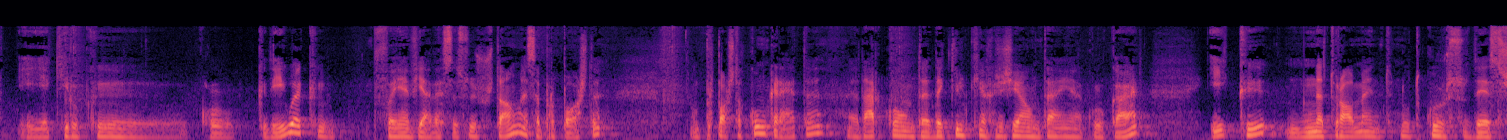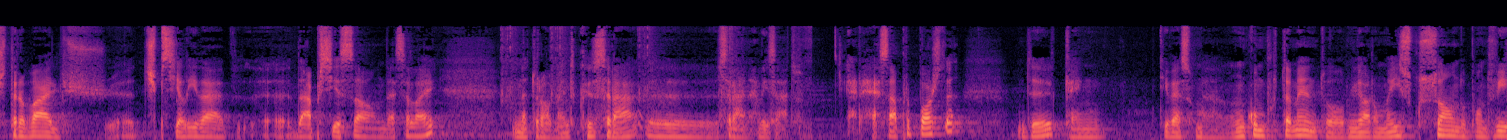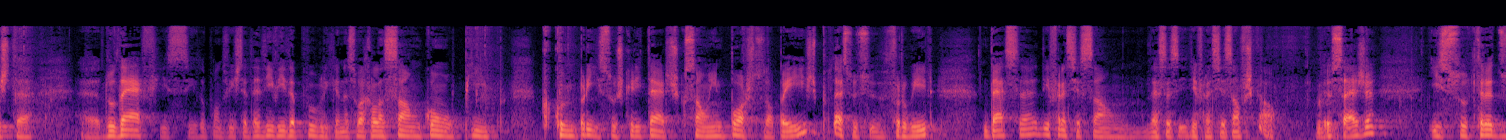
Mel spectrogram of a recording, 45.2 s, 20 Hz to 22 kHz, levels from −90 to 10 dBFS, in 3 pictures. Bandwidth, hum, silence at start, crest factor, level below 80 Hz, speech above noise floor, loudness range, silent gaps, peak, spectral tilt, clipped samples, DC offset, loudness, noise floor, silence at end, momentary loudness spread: 11.5 kHz; none; 0.2 s; 22 dB; -44 dBFS; 25 dB; 3 LU; none; 0 dBFS; -4.5 dB/octave; under 0.1%; under 0.1%; -23 LUFS; -47 dBFS; 0 s; 15 LU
